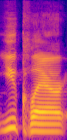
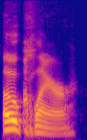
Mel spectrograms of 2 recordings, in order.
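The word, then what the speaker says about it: Eau Claire: me on the pronunciation it's not you Clair it's oair oair Wisconsin I fully respect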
